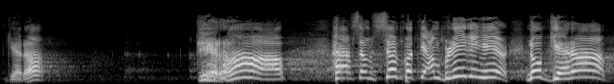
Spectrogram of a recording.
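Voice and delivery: loud, high command to get up; stern dad. Retold or imitated. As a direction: bark at the fallen kid, half-hammed. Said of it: "No, he said".

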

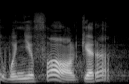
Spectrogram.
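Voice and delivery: ordinary talk, nothing marked

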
